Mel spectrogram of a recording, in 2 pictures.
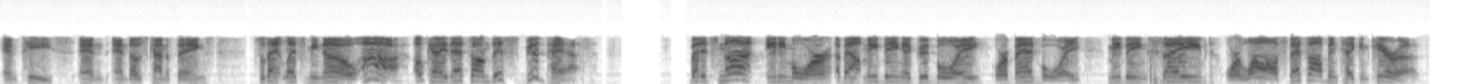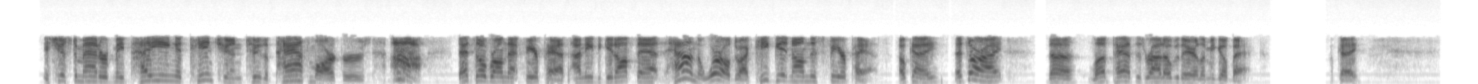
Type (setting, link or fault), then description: link, phone line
